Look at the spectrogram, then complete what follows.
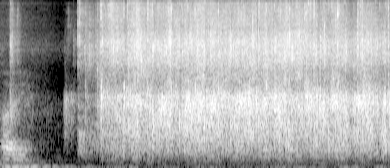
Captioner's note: applauding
